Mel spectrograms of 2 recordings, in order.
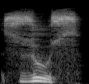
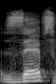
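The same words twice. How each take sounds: First: Zeus is said in a non-Greek way. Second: Zeus is said in the Greek way. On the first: The speaker calls it wrong. "I refuse to pronounce it as Zeus" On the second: The speaker calls it right. "which seems to be the Greek pronunciation"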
